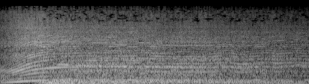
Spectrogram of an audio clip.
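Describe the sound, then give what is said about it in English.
A chainsaw tears a creature in half in a horror film. The engine revs up quickly in pitch, then holds a loud, steady, buzzing drone for about three seconds that fades only slightly, with no voices. “And that's where she starts sawing the goddamn thing in half. And again, this looks great with all the blood raining down. No. All the blood raining down, and the thing is just being torn in half by the chainsaw.”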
